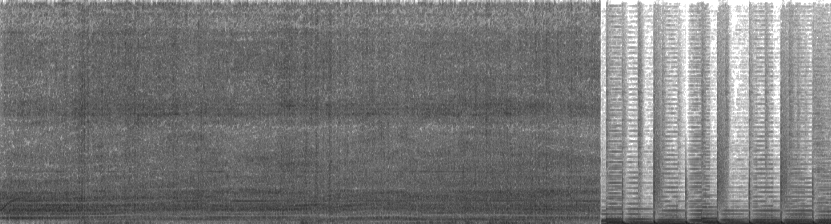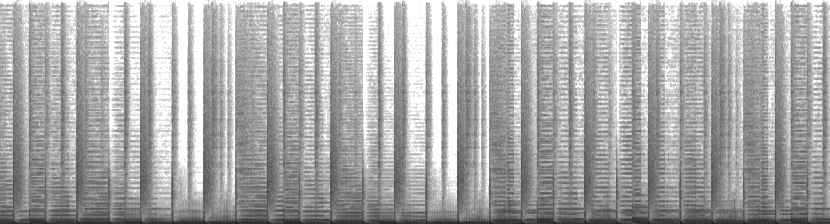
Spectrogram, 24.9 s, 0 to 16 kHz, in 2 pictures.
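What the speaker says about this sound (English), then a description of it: "we're going to use the HSA 86 with the same battery we used in the blower earlier, just to give this guy a nice, neat, clean slice" A Stihl-style HSA 86 battery hedge trimmer running steadily after a quiet outdoor start, its buzzing motor with rapid chattering blades as it slices through bushes along a fence, loud and continuous.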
